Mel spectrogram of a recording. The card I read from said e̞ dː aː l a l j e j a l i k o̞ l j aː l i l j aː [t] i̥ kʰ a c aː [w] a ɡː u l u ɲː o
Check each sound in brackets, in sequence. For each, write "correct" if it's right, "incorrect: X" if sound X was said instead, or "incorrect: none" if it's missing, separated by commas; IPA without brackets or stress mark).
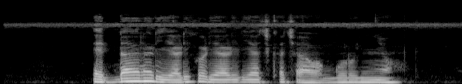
incorrect: c, correct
